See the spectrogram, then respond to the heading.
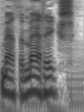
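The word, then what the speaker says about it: +–=÷×: his North American tour plus equal sign X pronounced mathematics which ran from Spring through September concluding in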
